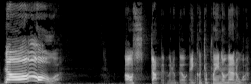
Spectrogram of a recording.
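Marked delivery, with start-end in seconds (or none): 0.1-1.2 put-on high, loud shrieking child's no; a child screaming in refusal; kid's shrieked no. Kid refuses principal's office.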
